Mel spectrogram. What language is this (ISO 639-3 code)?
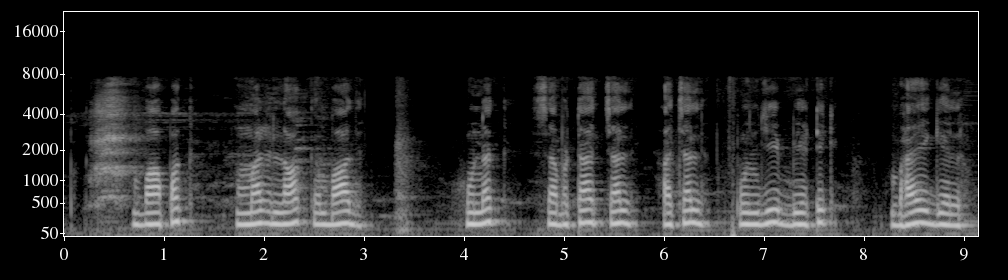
mai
